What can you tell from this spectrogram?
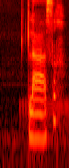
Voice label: "laaser", alsace

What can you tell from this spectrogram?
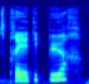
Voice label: "predigbuech", alsace

